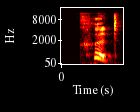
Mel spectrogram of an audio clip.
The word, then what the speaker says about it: could: Could 若读成 could。 Could 元音从变成刷 sound 单词内部的字母 l 是不发音的。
